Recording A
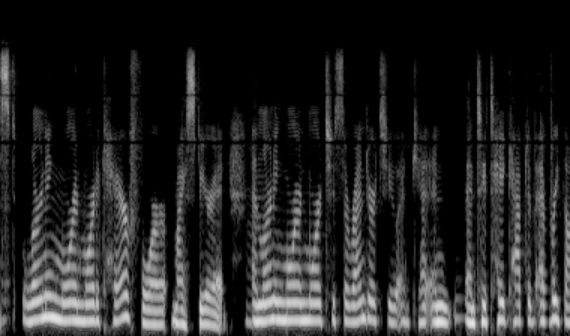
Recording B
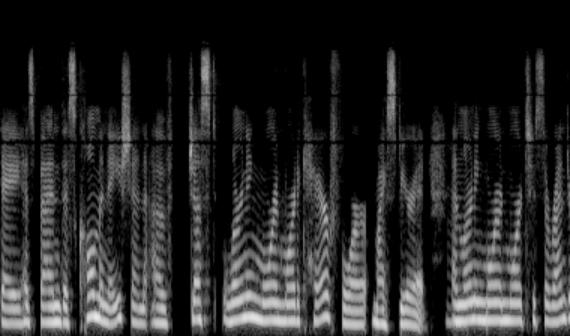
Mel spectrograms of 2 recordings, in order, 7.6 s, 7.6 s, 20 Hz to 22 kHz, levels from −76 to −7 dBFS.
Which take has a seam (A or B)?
B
